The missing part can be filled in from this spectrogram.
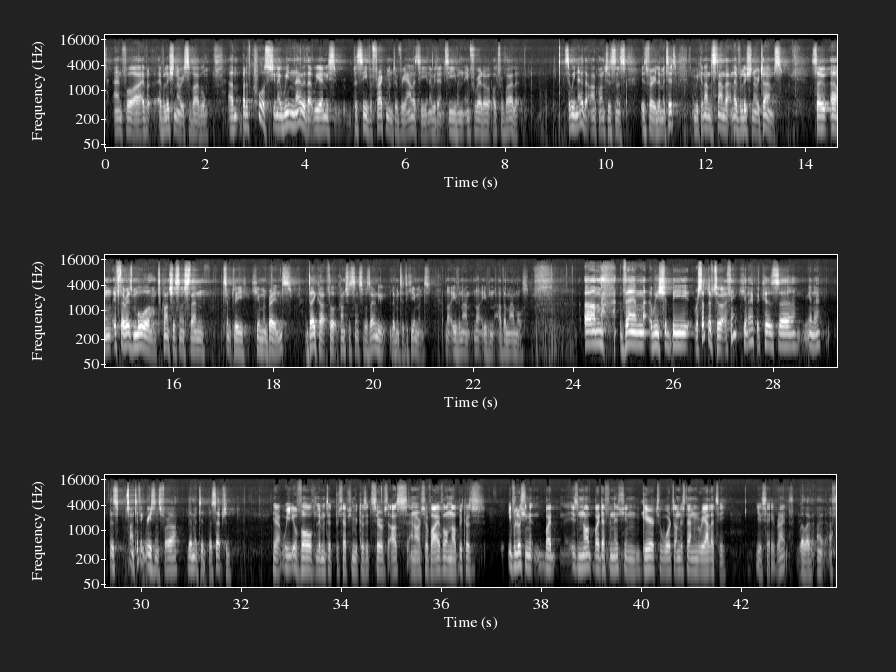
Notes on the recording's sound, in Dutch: Live bonusopname. We spraken hem op Brainwash Festival 2023 in Amsterdam.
